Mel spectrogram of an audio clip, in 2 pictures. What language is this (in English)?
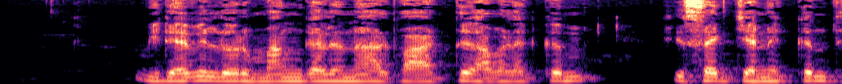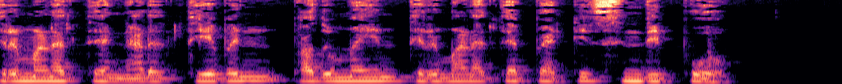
Tamil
